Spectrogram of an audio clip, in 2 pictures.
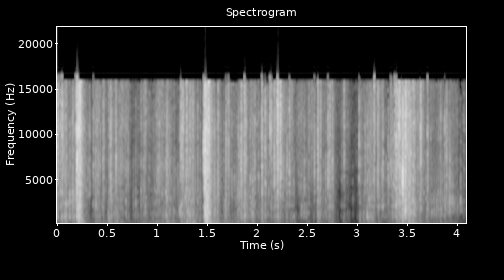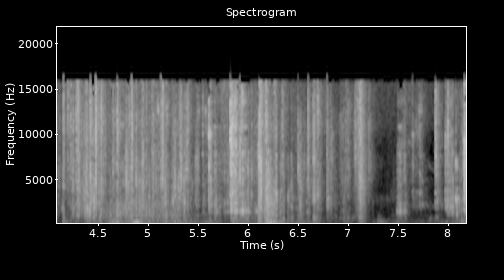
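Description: A clear plastic bag crinkling and crackling in irregular bursts as hands pull it open and work a plastic parts sprue out of it. The sharpest crackles come about one and a half seconds in and again about three and a half seconds in, and the rustling thins out near the end.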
